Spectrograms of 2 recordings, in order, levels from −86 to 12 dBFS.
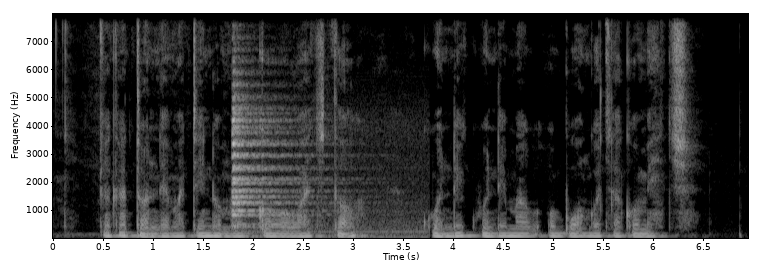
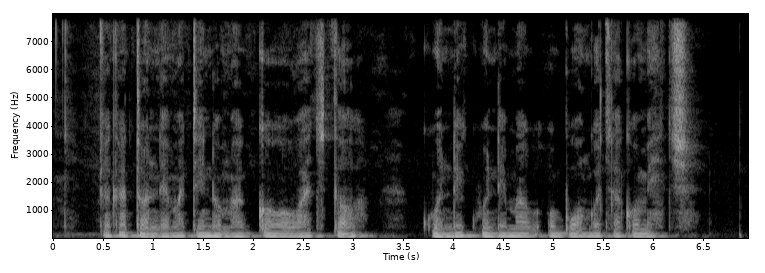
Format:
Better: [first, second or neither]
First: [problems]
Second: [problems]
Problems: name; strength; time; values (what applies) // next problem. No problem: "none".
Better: second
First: background sound (Vehicle horn, car horn, honking); 2 dB above the speech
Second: none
